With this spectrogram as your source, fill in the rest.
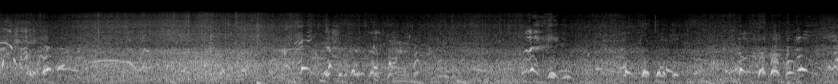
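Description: A girl splashes through the water.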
